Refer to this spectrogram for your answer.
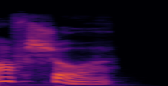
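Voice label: "offshore", British English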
